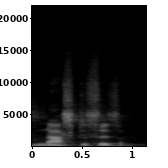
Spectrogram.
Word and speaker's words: Gnosticism: Now, in a word, the error at Colossae was Gnosticism. The G is silent. It comes from the word gnosis in the Greek language, which means knowledge.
